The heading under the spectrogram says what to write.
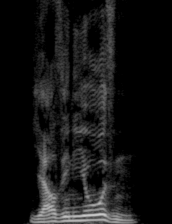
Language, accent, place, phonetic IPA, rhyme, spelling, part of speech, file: German, Germany, Berlin, [jɛʁziˈni̯oːzn̩], -oːzn̩, Yersiniosen, noun, De-Yersiniosen.ogg
- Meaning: plural of Yersiniose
